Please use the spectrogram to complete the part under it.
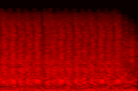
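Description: Rapid full-auto gunfire from a weapon in the video game Destiny, a dense unbroken burst of shots running loud and close for the whole stretch, with no talk over it.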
